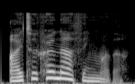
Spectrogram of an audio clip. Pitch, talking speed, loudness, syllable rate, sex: 200 Hz, 220 wpm, -15 LUFS, 6.1 syllables/s, female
